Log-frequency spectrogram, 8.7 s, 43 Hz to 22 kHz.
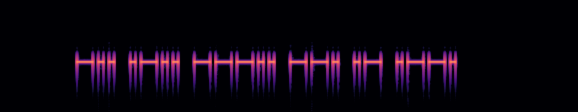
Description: Morse code, heard as a keyed tone, about 15 wpm, 700 Hz. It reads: DL8GAP
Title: DXCC-100 Call Signs - 6 Characters - Repeated 2x - 15wpm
